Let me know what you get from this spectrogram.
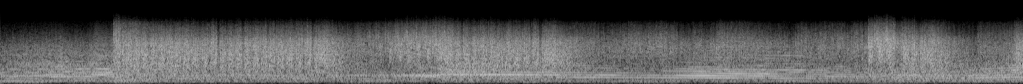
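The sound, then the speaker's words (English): A high squadron and a low squadron of warplanes roar overhead in the film 12 O'Clock High, loud droning propeller engines with rising and falling harmonic whines as the aircraft pass, punctuated by bursts of sharper noise like gunfire. “On your toes, high squadron, low squadron, here they come.”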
